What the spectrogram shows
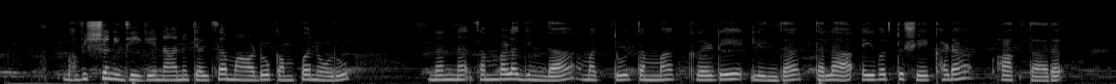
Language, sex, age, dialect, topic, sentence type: Kannada, female, 36-40, Central, banking, statement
